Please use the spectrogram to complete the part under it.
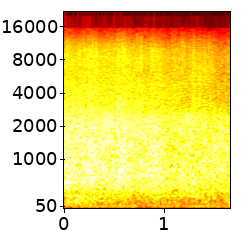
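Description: Congregation applause at a church service: a short, even wash of many hands clapping, faint and distant, continuing without a break and with no voices over it.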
